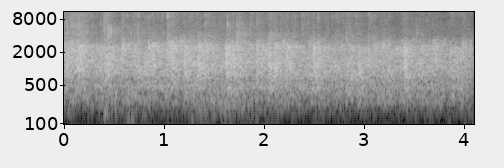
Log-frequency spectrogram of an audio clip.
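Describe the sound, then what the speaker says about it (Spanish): Church congregation gives a strong round of applause, a thick, steady roar of many hands clapping together, loud and continuous with no speech over it. "Dale un fuerte aplauso al Señor, por favor."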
